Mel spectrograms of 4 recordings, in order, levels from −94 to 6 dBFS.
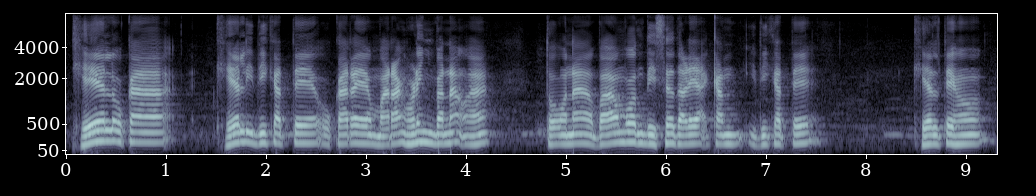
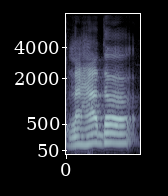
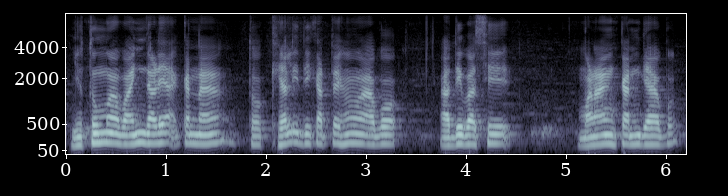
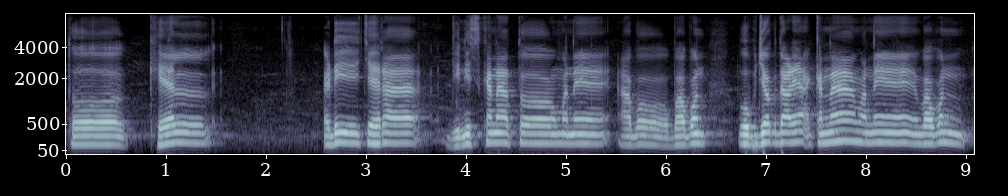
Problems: background sounds at intervals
